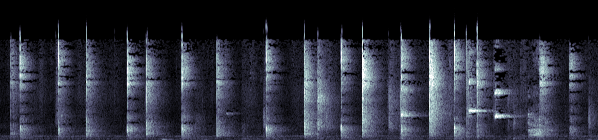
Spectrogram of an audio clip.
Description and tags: Office staff play ping-pong. Office Table Tennis Championships sounds.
